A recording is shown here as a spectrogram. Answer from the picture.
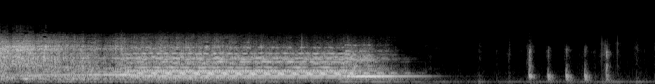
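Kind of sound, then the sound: impact, knocking on a door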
